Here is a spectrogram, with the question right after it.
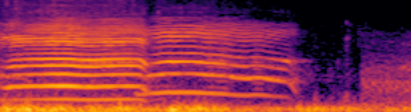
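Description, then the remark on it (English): A goat up in a tree in the Argan Forest near Essaouira, Morocco, bleats loudly, one long wavering cry that dips in pitch before trailing off, with a low rumble of outdoor noise underneath. “Ahead, yes, those are goats in those trees.”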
